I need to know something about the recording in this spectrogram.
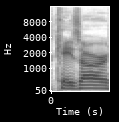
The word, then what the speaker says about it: Caesar: is ha Caesar it's kesar Caesar I think it it's pronounced both ways in the game yeah uh so very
